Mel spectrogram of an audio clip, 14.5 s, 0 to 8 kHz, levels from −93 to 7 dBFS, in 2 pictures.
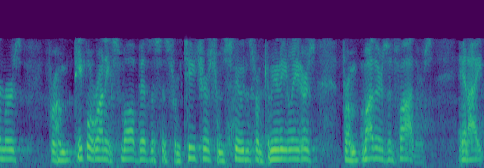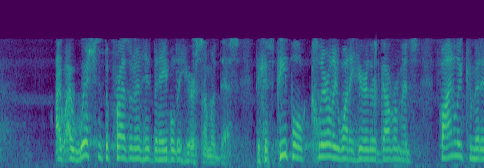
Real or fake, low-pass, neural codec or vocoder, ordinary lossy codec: fake; 7.2 kHz; codec, 16 kHz, 16 kbps, FunCodec, trained on LibriTTS, 50 frames a second; AAC, 16 kbps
